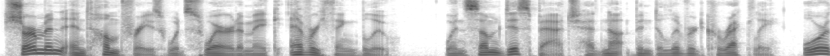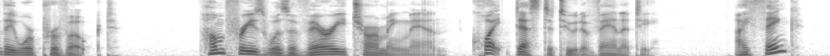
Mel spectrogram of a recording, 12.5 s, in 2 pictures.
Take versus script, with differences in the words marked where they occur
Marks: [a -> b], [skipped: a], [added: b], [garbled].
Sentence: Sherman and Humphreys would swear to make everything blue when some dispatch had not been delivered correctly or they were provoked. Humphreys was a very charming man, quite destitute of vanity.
Sherman and Humphreys would swear to make everything blue when some dispatch had not been delivered correctly or they were provoked. Humphreys was a very charming man, quite destitute of vanity. [added: I think]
